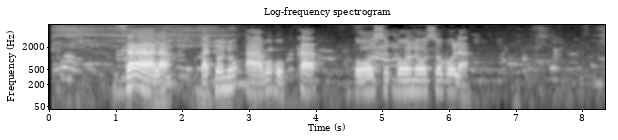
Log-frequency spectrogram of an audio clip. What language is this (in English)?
Ganda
